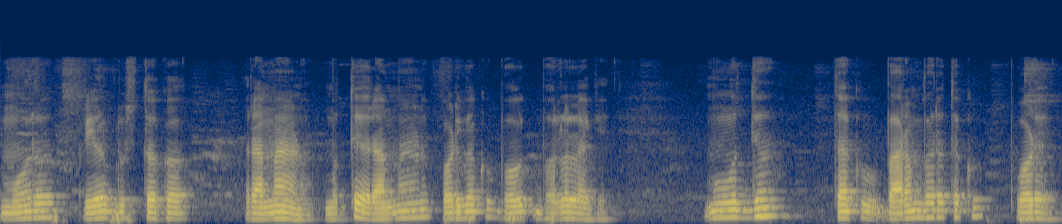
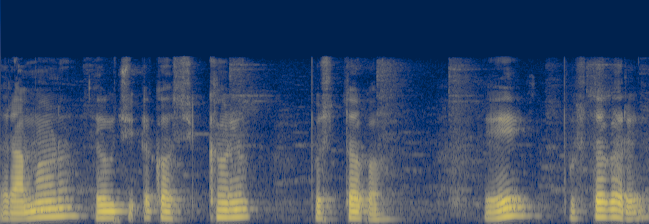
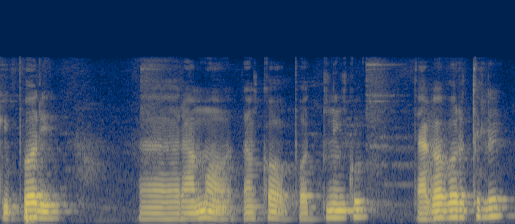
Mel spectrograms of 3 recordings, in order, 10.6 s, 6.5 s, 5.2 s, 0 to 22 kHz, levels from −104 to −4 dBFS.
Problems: none marked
